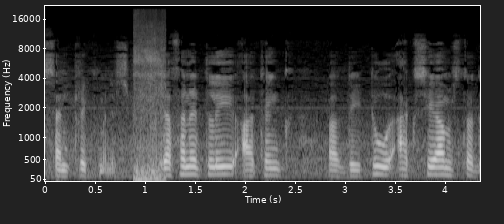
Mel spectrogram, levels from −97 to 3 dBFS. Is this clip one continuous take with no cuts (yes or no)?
no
